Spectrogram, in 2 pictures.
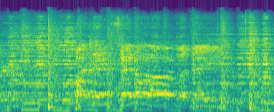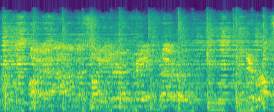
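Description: Folk band playing live, with the piano accordion to the fore over acoustic guitar, banjo and a hand-held frame drum keeping a steady beat.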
